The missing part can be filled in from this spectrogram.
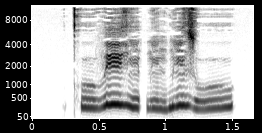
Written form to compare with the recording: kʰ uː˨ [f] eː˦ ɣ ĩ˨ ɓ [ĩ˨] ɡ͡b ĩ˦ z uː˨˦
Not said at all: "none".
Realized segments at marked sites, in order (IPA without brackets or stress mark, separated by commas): β, ĩ˨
